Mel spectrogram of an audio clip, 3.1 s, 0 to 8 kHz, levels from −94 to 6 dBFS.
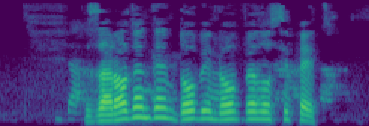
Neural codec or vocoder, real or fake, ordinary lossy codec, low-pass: vocoder, 44.1 kHz, 80 mel bands, Vocos; fake; MP3, 32 kbps; 7.2 kHz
